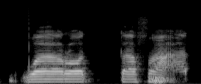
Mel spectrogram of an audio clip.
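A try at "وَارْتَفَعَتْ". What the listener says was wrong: Nah, ini wartafa'at. Ronya itu ya, ronya itu sukun ya.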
